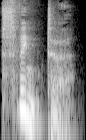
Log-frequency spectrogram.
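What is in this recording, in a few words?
"sphincter", British English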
